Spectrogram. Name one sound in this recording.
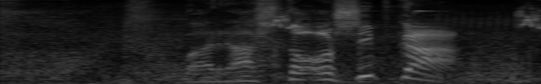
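A man speaks gruffly.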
